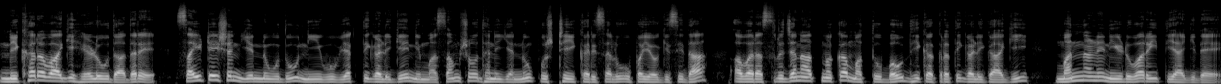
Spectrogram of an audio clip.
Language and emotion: Kannada, neutral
